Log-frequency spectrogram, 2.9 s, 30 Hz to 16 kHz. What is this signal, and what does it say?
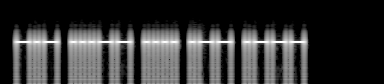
Morse code, heard as a keyed tone, about 34 wpm, 700 Hz. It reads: K3HWJ
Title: USA Call Signs Repeated 3x 35wpm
